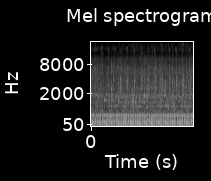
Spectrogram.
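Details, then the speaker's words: Tohatsu MFS 40A jet outboard at idle, fuel pressure about 45 psi and fuel screen half full, recently replaced low-pressure lift pump: steady mid-pitched drone from the pump that sounds wrong; later a pinholed fuel line was found (abnormal fuel pump noise). "But listen to that. That is the low pressure pump right there,"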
